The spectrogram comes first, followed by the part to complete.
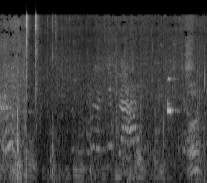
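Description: Voices of people talking, with two sharp clicks or knocks about half a second in.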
